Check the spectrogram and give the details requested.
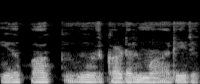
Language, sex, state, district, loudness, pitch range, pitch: Tamil, male, Tamil Nadu, Kanyakumari, -15 LUFS, 100-110 Hz, 105 Hz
